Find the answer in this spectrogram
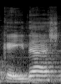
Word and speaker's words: K′: así que empecemos con su vídeo acá ha pronunciado correctamente como que irak es un personaje que apareció por primera vez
